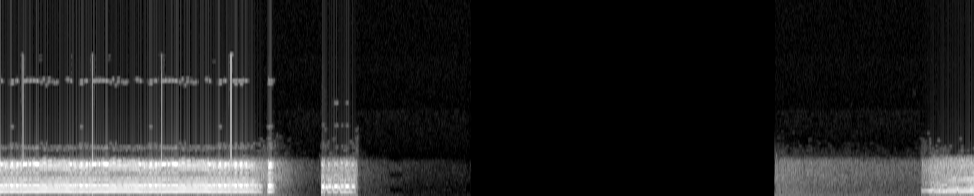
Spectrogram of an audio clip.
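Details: Red junglefowl hen summoning a rooster during breeding season. A sustained, rough, nasal cackle is followed by a short clucked burst, a long silence, and a fresh call starting at the end.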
